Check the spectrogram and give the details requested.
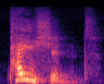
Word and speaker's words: patient: contact with this word we'll start with the second syllable shunt shunt shunt shunt and then patient the first syllable their pay is just like I'm going to pay for the coffee pay pay pay pay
